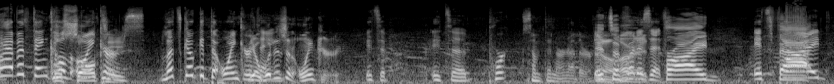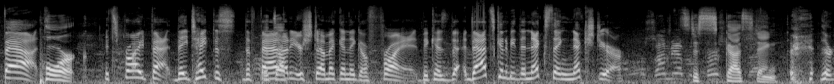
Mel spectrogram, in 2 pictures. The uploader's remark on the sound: Live At State Fair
